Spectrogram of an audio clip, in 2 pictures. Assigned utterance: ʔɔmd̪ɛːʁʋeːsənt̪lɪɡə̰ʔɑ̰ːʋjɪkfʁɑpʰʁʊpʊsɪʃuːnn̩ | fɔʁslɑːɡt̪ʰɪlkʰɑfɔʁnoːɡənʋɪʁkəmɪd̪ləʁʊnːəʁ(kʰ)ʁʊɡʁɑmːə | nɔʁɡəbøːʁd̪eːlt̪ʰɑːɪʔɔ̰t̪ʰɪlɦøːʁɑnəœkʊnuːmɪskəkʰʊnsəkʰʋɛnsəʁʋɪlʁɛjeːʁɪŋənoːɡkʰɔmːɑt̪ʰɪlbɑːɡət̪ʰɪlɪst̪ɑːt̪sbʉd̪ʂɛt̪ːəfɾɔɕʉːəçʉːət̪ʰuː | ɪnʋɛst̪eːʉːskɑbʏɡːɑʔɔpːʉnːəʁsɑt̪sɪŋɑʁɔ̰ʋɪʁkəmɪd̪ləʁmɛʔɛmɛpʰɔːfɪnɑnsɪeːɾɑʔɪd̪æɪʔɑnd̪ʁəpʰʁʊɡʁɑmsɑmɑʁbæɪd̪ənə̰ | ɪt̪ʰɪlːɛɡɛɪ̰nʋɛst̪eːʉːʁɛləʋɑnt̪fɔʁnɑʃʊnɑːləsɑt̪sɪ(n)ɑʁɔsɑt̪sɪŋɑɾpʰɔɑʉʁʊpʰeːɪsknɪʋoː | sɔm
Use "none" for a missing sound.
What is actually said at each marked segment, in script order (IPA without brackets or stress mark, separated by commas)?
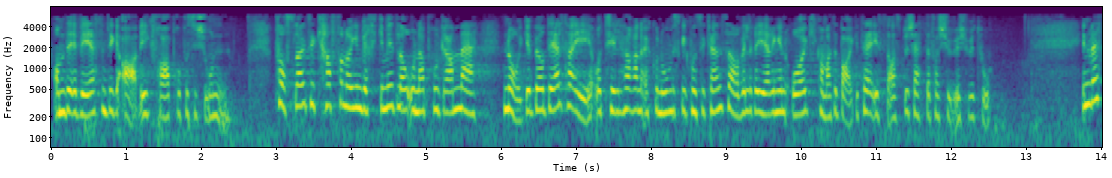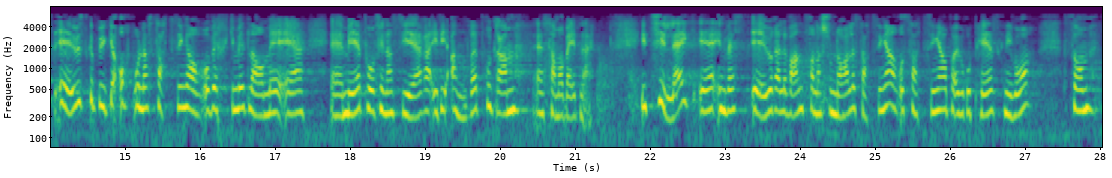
pʰ, ŋ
